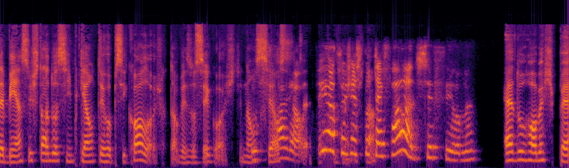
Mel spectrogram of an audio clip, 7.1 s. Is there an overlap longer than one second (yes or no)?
yes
